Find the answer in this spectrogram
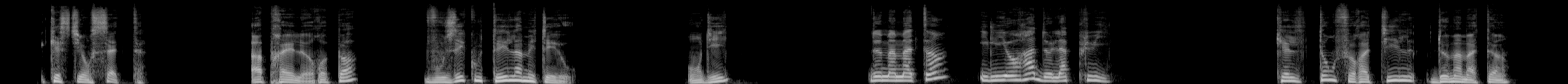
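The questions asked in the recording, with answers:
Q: Quel temps fera-t-il demain matin ?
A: de la pluie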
